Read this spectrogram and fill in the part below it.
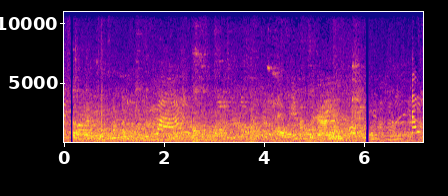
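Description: Young men and women chat at close range.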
